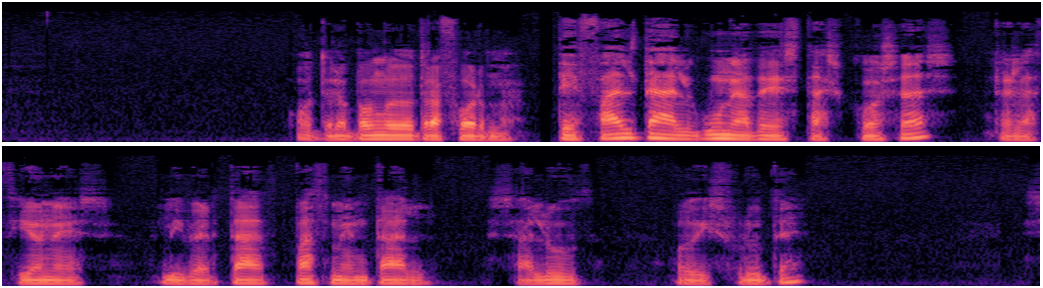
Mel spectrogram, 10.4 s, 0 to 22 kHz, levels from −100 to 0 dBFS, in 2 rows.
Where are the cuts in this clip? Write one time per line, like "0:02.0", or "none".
0:02.7
0:04.8
0:06.6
